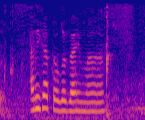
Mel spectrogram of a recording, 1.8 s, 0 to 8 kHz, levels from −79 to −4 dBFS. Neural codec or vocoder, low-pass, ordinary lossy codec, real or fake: vocoder, 44.1 kHz, 80 mel bands, Vocos; 7.2 kHz; none; fake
